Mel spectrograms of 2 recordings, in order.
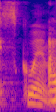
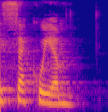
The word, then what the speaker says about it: Sequim: Squim is the one that always freaks me out because I'm like, squim. I want to say sequium. I want to pronounce. – I want to say sequim. Sequim. It's spelled exactly like sequin, except there's an m at the end, there but is. it's secretly squim.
